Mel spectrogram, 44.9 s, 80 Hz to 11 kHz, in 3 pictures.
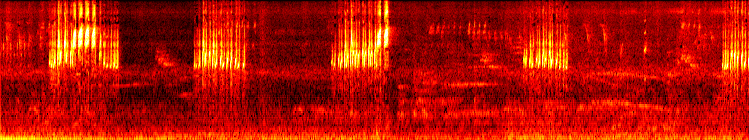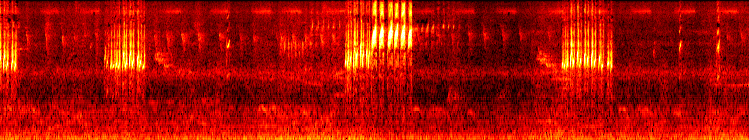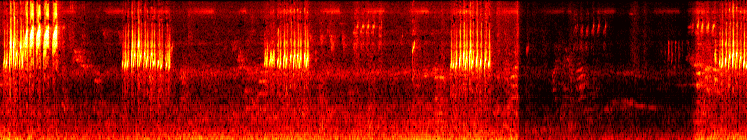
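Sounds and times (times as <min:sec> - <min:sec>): songbird trilling: 0:00.0 - 0:02.5, 0:03.1 - 0:05.2, 0:05.9 - 0:08.0, 0:09.4 - 0:12.2, 0:12.8 - 0:18.8, 0:19.4 - 0:24.1, 0:25.7 - 0:31.7, 0:32.3 - 0:33.5, 0:34.6 - 0:39.9, 0:43.7 - 0:44.9.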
